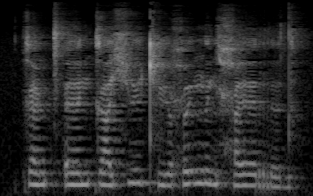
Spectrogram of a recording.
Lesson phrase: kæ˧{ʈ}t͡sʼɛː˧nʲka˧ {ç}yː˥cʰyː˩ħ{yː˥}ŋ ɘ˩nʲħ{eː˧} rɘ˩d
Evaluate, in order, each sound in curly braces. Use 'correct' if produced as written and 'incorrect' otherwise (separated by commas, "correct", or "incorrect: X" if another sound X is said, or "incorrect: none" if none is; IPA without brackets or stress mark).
incorrect: ɳ, correct, correct, incorrect: ɛː˧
